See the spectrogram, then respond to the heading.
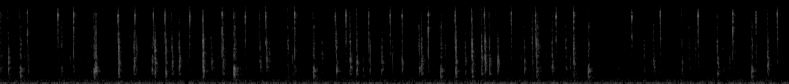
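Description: A white and pink Lofree mechanical keyboard with round plastic keycaps is typed on with long painted nails and fingertips. It makes a steady, fast stream of short, bright plastic clicks and taps with brief pauses, over a faint low background hum.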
